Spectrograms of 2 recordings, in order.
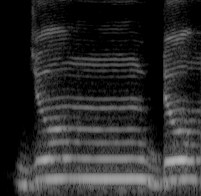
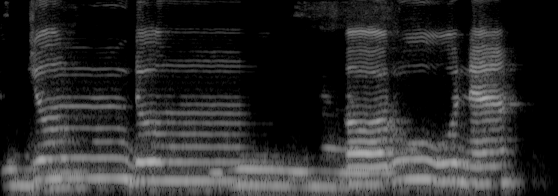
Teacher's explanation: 2 kali dengung dekat belakang ni. Okay, yang pertama jung naik lidah atas, dung masuk bunyi mim, rapatkan bibir.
